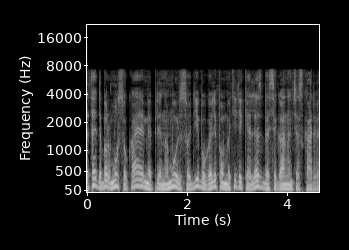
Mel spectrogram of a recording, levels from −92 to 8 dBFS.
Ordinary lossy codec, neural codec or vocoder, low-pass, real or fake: AAC, 48 kbps; none; 7.2 kHz; real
